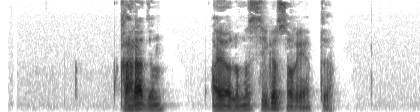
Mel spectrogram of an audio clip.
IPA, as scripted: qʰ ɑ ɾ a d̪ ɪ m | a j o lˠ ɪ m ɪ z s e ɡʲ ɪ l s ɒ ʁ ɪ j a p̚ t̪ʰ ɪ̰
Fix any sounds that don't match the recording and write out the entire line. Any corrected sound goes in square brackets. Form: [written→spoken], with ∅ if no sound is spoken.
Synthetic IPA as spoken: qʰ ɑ ɾ a d̪ ɪ m | a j [o→ɒ] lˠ ɪ m ɪ z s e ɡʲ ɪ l s ɒ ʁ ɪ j a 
